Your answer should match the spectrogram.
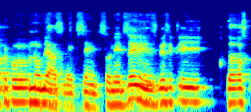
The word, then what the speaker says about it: Lexain: Did I get the pronunciation well? Lexain.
